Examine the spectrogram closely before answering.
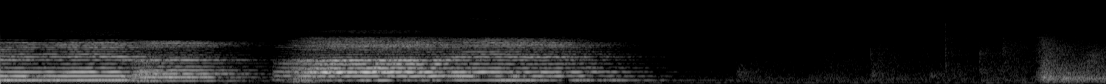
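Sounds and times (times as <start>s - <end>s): plainchant singing: 0.0s - 6.8s.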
